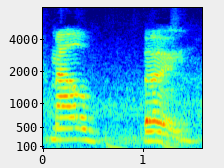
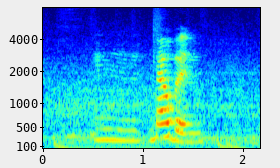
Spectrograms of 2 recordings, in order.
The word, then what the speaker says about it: Melbourne: again now born I said the same thing Mal bone Melbourne Melbourne Melbourne Melbourne very faster Melbourne Melbourne Melbourne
